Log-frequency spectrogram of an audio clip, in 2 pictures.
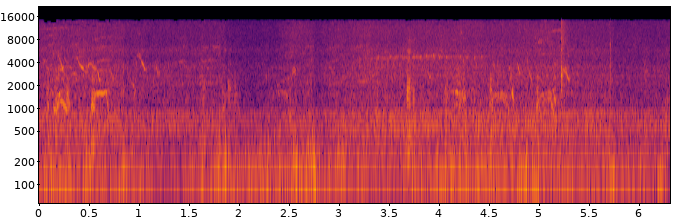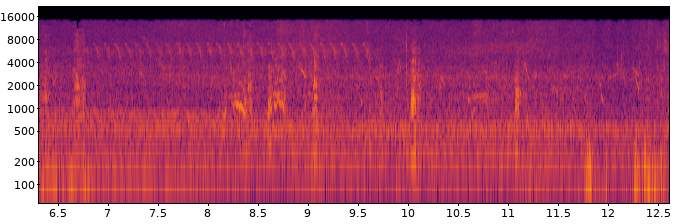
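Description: Ducks kept with chickens in a garden pen call in scattered honks and quacks amid other fowl, moderately close and fairly faint over a busy outdoor background.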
